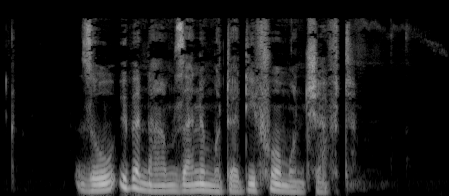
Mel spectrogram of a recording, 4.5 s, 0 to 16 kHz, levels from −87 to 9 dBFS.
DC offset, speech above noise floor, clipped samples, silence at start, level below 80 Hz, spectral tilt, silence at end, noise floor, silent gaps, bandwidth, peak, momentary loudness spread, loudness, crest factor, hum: under 0.1%; 56 dB; under 0.1%; 0.1 s; -54 dBFS; -3.5 dB/octave; 0.95 s; -81 dBFS; none; 11.5 kHz; -6 dBFS; 9 LU; -25 LUFS; 20 dB; none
